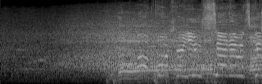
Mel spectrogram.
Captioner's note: crowd oohing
